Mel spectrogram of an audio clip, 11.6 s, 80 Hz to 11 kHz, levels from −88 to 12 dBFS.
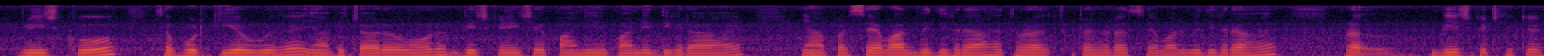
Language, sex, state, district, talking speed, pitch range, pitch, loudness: Hindi, male, Jharkhand, Sahebganj, 195 wpm, 145-150 Hz, 150 Hz, -34 LUFS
